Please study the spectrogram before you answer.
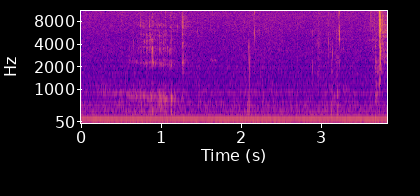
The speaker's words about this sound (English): Hold on, I'm gonna take a sip of my drink.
